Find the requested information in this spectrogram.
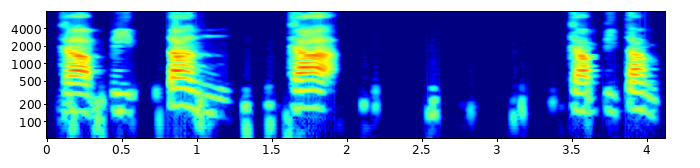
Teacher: Tan es la que suena más fuerte. Entonces, por lo tanto, tam viene siendo la sílaba más fuerte y además está en el último lugar. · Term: sílaba tónica aguda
